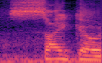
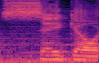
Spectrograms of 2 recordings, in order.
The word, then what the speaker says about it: Psycho: we are the Masters it is psycho not pyo and he wanted us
